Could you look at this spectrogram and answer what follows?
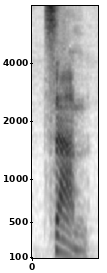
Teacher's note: Our first pronunciation for Z as in German so it's a TS sound so that's sound and this this happens at the start of words in the middle of words at the end of words and also after consonants.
